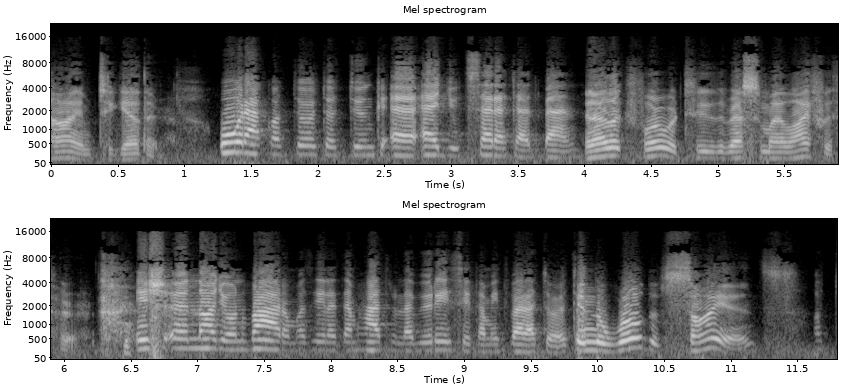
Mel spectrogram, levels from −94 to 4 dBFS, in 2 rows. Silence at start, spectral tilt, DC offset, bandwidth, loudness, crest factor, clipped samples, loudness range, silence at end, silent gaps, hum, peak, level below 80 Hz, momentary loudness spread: 0 s; -2.5 dB/octave; under 0.1%; 16 kHz; -20 LUFS; 18 dB; under 0.1%; 3 LU; 0.1 s; none; none; -4 dBFS; -52 dBFS; 13 LU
